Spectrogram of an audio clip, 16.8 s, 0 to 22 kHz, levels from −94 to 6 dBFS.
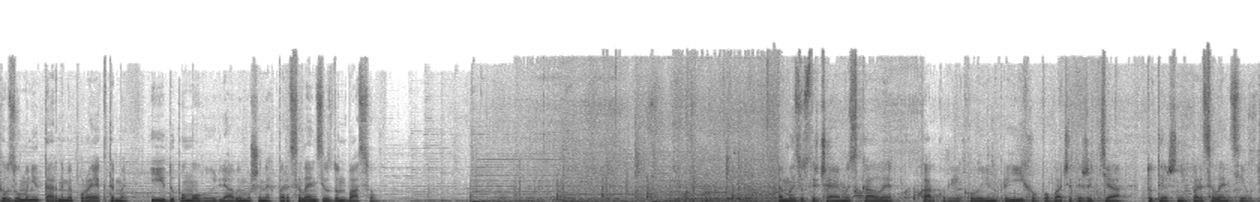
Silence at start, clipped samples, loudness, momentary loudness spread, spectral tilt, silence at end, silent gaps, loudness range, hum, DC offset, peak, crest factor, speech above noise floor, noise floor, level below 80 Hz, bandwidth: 0 s; under 0.1%; -20 LUFS; 12 LU; -6 dB/octave; 0 s; none; 8 LU; none; 0.2%; -4 dBFS; 16 dB; 22 dB; -40 dBFS; -36 dBFS; 17 kHz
